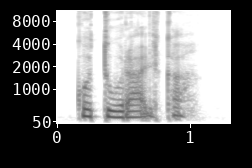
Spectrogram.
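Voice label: "koturaljka", Croatian; Mrežnik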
